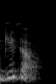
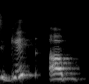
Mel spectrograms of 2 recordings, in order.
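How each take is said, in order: First: The final consonant links into the next vowel. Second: The two words are said separately. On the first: The speaker calls it right. "It's supposed to say get up" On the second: The speaker calls it wrong. "It's supposed not to teach my students get up"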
